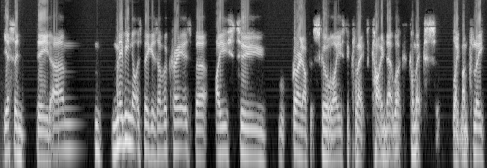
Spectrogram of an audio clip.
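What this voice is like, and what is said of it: British accent. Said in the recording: “with that accent, as people heard, probably know that you're not from the United States ... over there in the UK”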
